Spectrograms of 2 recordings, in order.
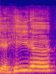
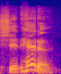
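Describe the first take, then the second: First: The name begins with the sound 'sha'. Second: The name begins with the sound 'shit'. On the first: It is how the owner says her name. The speaker calls it right. "No, it's it's Shahida" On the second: It is read letter by letter as spelled. The speaker calls it wrong. "he said shit Hedda, because that's how it's spelled"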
